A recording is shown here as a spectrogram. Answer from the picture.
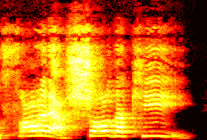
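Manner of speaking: high call to drive someone off; shooing away. Shown as a demonstration. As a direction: shoo them out, stretching the end.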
